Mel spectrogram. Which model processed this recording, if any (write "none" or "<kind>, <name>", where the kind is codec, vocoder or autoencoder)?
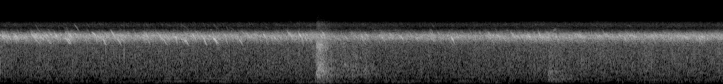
none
